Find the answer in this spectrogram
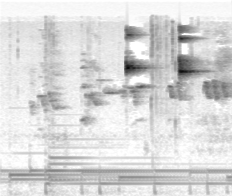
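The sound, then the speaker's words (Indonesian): Two short, bright bird chirps ring out over a steady low humming drone punctuated by soft, regular ticking. “Burung berkicau pip pip pi”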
